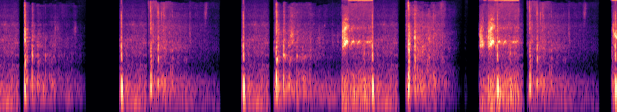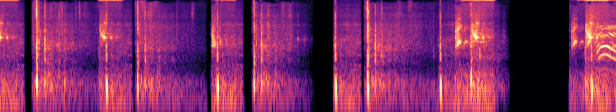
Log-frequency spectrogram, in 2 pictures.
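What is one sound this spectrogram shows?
A tennis ball is struck back and forth with sharp pops that echo.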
